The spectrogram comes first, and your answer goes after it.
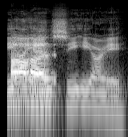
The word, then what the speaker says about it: Vincere: Oh, spell it. V I N C E R E.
